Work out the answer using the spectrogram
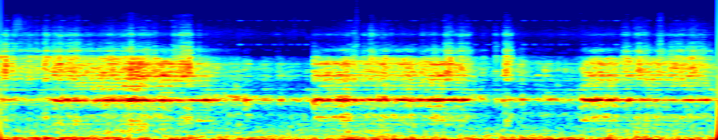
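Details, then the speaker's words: Rear differential whine on and off the throttle, louder under load, picked up by an electronic chassis ear sensor: a steady mid-pitched whine over driveline rumble; the rear differential needs replacing soon. "and off the throttle it makes that whine and I can hear it through the tool"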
